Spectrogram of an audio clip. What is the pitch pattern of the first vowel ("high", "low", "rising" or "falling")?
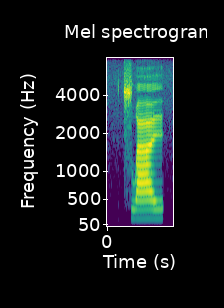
high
